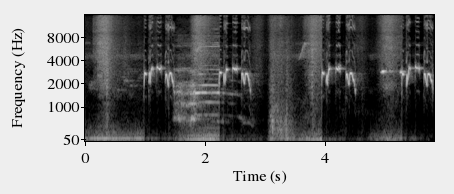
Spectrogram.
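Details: Lively sooty-headed bulbul song used to provoke and lure local bulbuls: quick rising-and-falling chirped notes in short runs, broken up by loud hissing noise bursts.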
